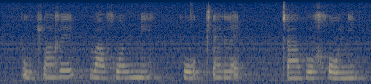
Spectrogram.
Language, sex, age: Northern Sotho, female, 21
